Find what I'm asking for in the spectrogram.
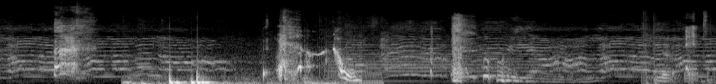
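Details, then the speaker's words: Edited compilation of sneezes from several girls and, last, a guy with an unexpected sneeze: a string of short, sharp sneezes with music playing throughout. "These sneezes are funny, but wait till you see the last one."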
